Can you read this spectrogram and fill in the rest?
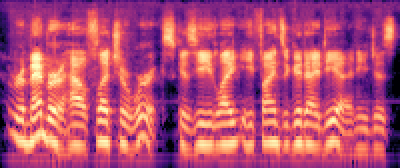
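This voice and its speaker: Jokey man with a high voice. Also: a little mellow. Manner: jokey, quick asides. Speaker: podcast co-host. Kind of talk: comedic banter.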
